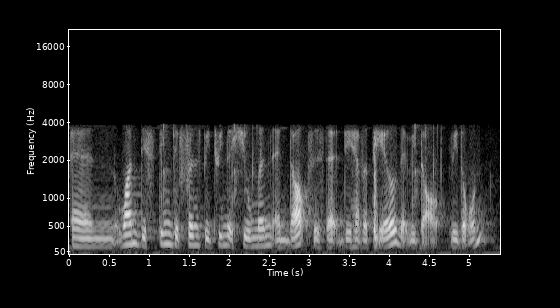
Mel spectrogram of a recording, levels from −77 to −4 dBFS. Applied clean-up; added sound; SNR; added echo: none; Crushing; 18 dB; none.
